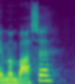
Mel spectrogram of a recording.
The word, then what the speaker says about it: Mombasa: And you were born in Kenya, Mombasa.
